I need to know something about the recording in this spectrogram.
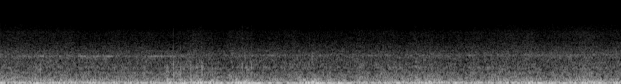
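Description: Steady low rumble of road and engine noise heard from inside the cabin of a moving vehicle.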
